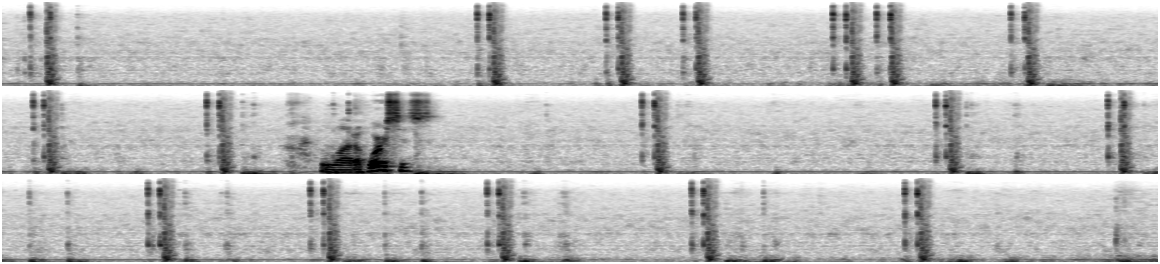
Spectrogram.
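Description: Short clicks and clatters sound as items are dropped into place, again and again.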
